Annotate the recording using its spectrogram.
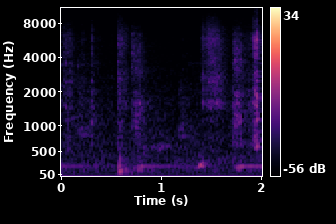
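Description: Faint handling of playing cards: a few soft slides and light taps as two cards are turned over and spread on a cloth mat.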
